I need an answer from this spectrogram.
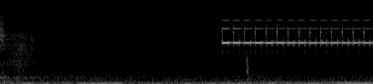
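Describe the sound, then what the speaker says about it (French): A quiet room gives way to a rapid, pulsing electronic beep from a voltage detector pen sensing electricity from an appliance, starting suddenly and repeating steadily until the end, loud and close. "rien qu'avec ce stylo pour détecter l'électricité que émane l'appareil, ça va biper"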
